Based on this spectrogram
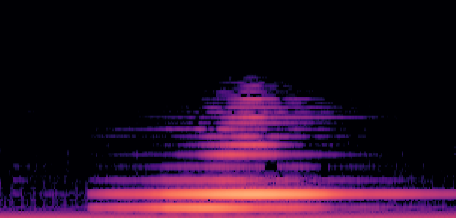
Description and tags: Feedback recorded from an amp with a guitar. Makes an eerie hum and can be taken strangely out of context. One of several different recordings.
amp, guitar, noise, feedback, tone, hum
